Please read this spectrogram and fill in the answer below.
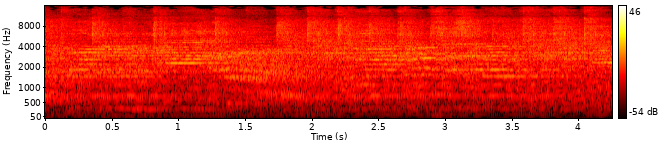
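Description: Music playing at a steady level, with sustained notes.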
